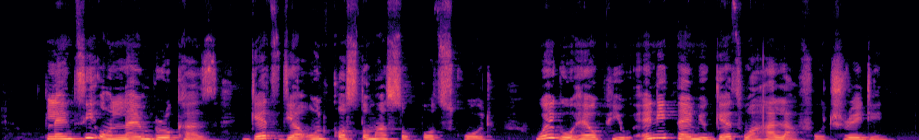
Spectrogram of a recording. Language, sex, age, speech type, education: Nigerian Pidgin, female, 15-29, spontaneous, tertiary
